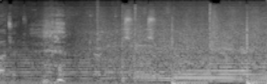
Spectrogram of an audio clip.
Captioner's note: chuckles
